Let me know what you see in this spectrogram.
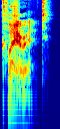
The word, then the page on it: claret: American English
